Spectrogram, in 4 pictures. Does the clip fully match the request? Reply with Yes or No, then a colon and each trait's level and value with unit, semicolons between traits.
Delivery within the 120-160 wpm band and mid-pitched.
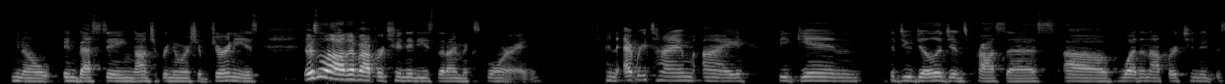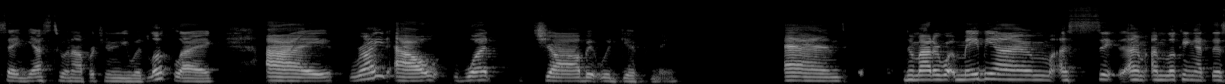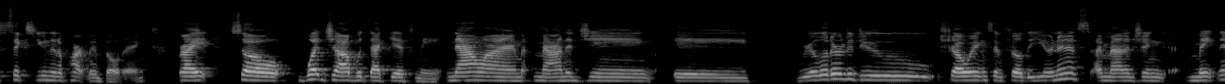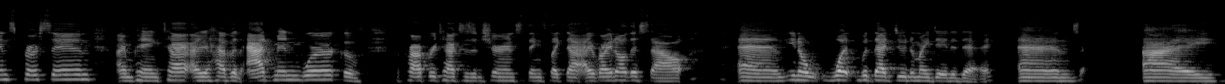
Yes: average, 145 wpm; medium, 175 Hz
